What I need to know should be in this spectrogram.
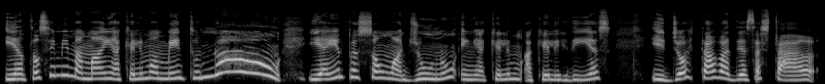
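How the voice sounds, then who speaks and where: A middle-aged woman tells a personal story in an earnest, searching way, going back over her own phrases. Her voice sits a little high, and the sound is close and dry with no room around it. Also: moderate pace, no echo. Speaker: guest, pastor and mother. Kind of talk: personal storytelling in a podcast conversation.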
